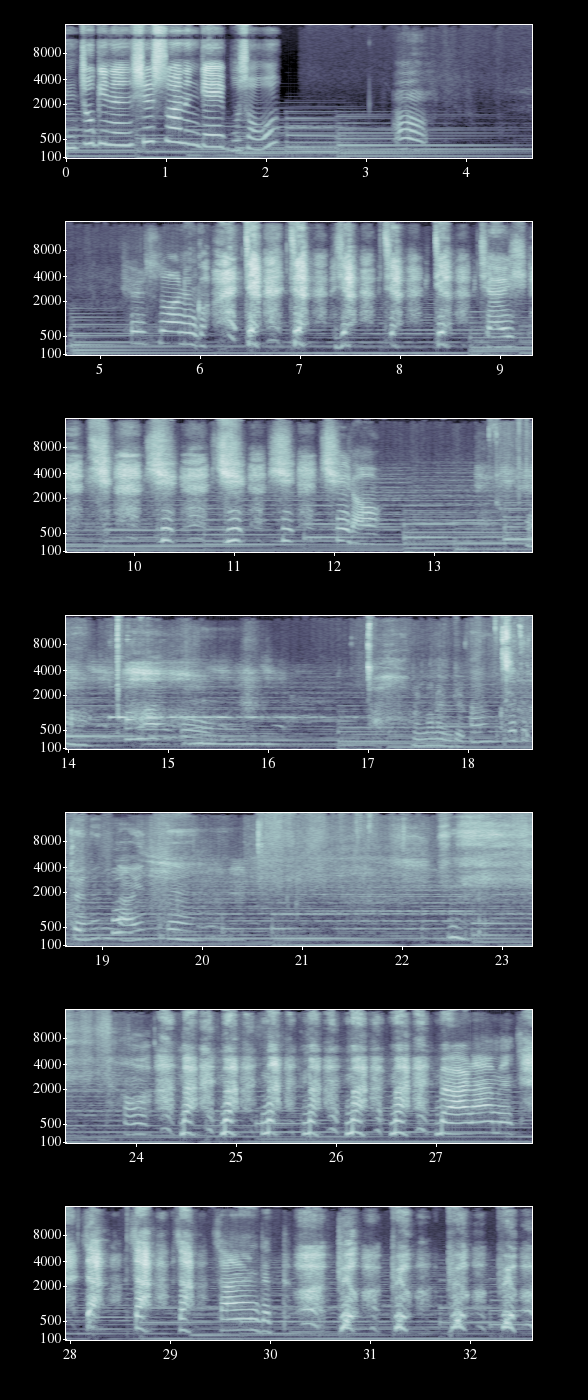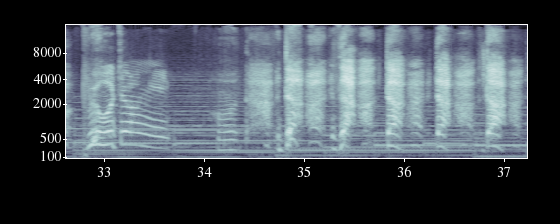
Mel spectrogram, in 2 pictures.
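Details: Stuttering with syllable repetitions in a four-year-old girl, sudden onset in September; pediatrician found no physical problem and recommended speech therapy; expert links it to perfectionism and fear of mistakes.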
